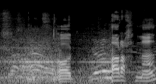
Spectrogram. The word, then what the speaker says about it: Ar-Rahman: Then we've got at the top there, how do I pronounce that in Arabic? Ar-Rahman.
